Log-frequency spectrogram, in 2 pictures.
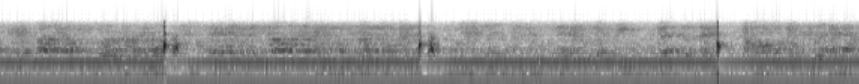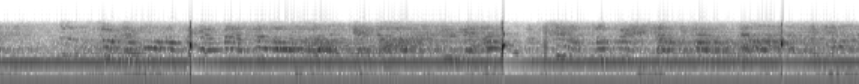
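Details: Little girl with hiccups after eating: six sharp, brief hiccup clicks at regular intervals of about two seconds, over a television playing music and dialogue.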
